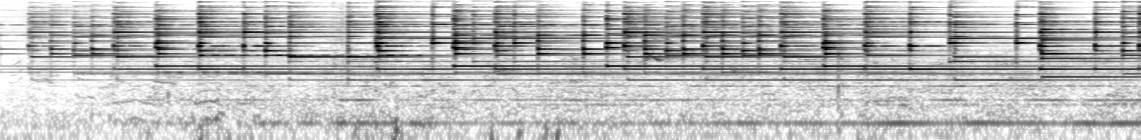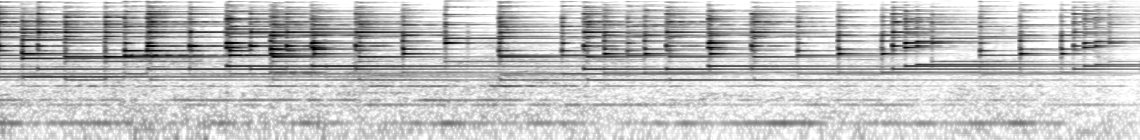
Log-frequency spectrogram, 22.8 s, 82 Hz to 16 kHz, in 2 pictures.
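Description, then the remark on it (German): A glockenspiel on the facade of the Brose house at the market square in the old town, installed in 1984 and played four times a day, plays a steady melody. Bright struck tones ring out one after another in a regular rhythm, each note leaving a shimmering decay, with no voices present. “Jahrhundert, wie das Haus der Unternehmensfamilie Brose, an dessen Fassade viermal täglich ein Glockenspiel erklingt.”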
